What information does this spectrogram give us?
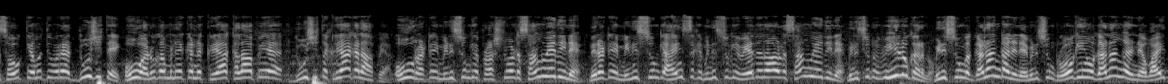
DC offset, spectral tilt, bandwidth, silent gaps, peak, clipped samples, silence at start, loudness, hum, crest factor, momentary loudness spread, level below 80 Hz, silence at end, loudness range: under 0.1%; -4 dB/octave; 11 kHz; none; -2 dBFS; under 0.1%; 0 s; -18 LUFS; none; 16 dB; 6 LU; -34 dBFS; 0 s; 2 LU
